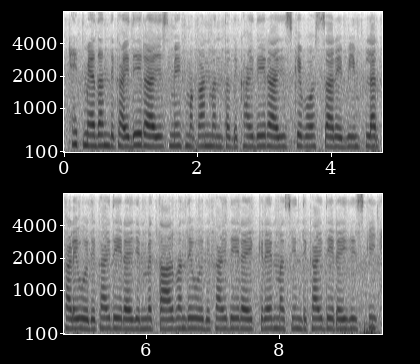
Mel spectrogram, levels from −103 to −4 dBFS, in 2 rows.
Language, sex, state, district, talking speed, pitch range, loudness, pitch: Hindi, female, Chhattisgarh, Raigarh, 250 wpm, 205-215 Hz, -29 LUFS, 210 Hz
